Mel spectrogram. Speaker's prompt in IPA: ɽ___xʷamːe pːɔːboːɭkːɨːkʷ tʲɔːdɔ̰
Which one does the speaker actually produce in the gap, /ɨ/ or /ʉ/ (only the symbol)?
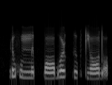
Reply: ɨ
